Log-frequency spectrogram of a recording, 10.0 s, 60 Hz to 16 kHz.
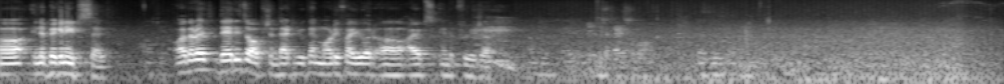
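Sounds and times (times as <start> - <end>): low room rumble: 0.0 - 10.0
microphone hiss: 0.0 - 10.0.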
